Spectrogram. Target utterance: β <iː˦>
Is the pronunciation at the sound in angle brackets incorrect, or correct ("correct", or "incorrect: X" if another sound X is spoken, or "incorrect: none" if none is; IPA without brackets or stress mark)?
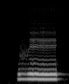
incorrect: eː˦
